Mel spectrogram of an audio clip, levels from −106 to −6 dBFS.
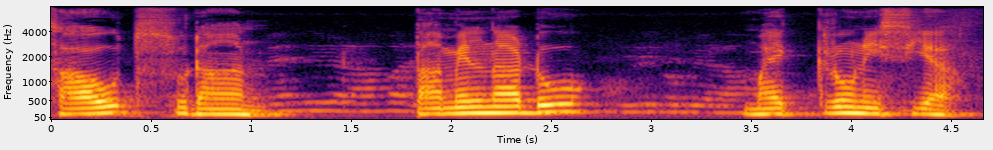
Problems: none marked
